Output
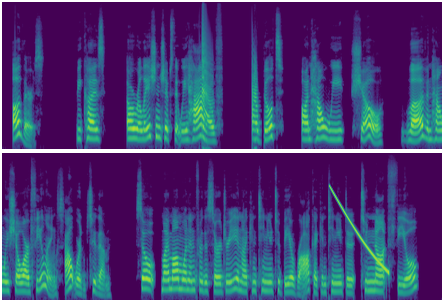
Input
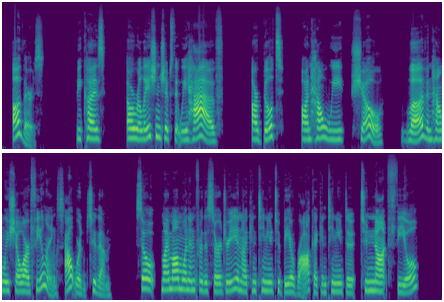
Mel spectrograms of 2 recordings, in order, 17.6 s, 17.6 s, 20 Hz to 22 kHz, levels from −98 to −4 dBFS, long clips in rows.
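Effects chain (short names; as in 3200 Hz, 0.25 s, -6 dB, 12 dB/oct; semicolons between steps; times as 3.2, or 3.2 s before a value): 4–5.23 self-modulated delay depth 0.5 ms; bell 600 Hz +12.5 dB 1.7 oct; 15.35–16.56 painted sound fall 660–9900 Hz -13 dBFS; gain -7 dB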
